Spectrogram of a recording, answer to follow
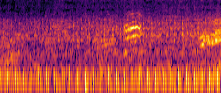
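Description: An engine idling, a low, rapid, even pulsing, with faint voices in the background.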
